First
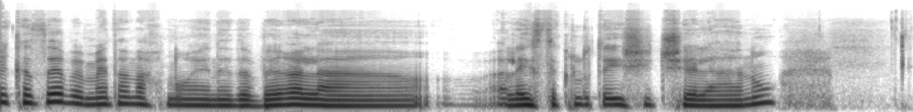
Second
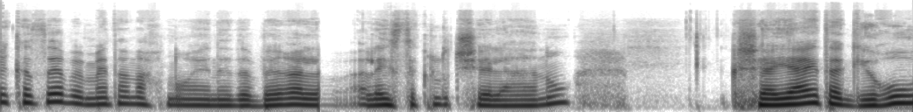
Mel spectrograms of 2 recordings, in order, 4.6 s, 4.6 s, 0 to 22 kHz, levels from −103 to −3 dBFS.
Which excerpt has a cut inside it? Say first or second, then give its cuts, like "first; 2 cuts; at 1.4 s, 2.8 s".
second; 2 cuts; at 1.6 s, 2.3 s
